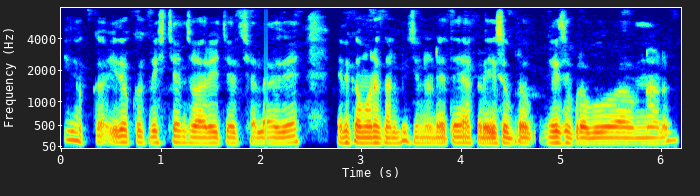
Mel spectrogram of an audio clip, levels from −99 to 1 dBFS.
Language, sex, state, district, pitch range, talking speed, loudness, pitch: Telugu, male, Telangana, Karimnagar, 115-130 Hz, 155 wpm, -23 LUFS, 120 Hz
